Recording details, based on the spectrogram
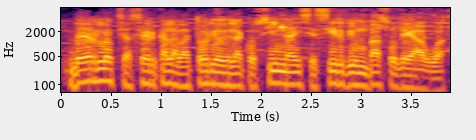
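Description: A man with a deep voice narrates a radio drama. He tells the story in a measured, dramatic way, with faint guitar music running behind him.

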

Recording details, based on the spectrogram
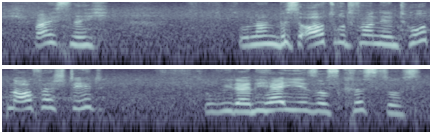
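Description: Young woman guide, radio drama, high-pitched, curt, scornful, resentful, noticeable ambient noise. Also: normal speed, a bit bright. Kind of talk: German radio drama acting.

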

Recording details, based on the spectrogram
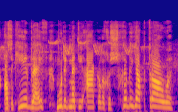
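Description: A man voicing a sad, gentle young princess in a plaintive, pleading manner for a fairy tale. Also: high voice, normal speed, pitched above the performer's own voice, close to an everyday voice.

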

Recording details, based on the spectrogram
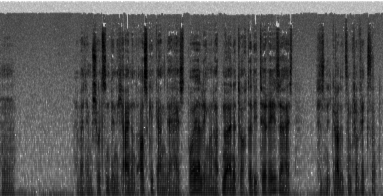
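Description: A man's voice: low-pitched, brisk, creaky, breathy edge, exaggerated voice. An actor playing a carefree, teasing young wandering man in a German radio play, in an easygoing, bantering way. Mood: curious, friendly.

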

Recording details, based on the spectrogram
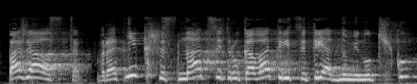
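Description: An actress playing a prosecutor's young adult daughter in a Soviet radio drama, wry and teasing, gently reproachful. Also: female voice, high voice, expressive, brisk. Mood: playful, teasing.

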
